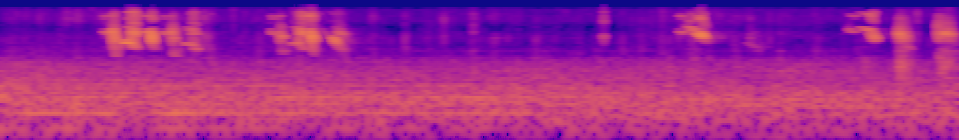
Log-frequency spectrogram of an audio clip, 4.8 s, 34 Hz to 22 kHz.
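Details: Sparrows coming to be fed, recorded 5 December 2021 on the way out: short high chirps in small scattered bursts over a steady background hiss.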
